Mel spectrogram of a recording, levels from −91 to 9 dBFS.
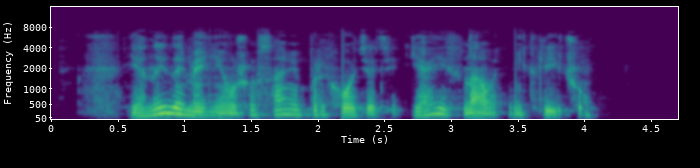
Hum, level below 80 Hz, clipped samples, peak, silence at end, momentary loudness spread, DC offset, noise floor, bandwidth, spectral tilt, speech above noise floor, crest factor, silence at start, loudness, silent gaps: none; -58 dBFS; under 0.1%; -2 dBFS; 0.65 s; 12 LU; under 0.1%; -45 dBFS; 6.6 kHz; -8 dB/octave; 25 dB; 20 dB; 0.35 s; -20 LUFS; none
